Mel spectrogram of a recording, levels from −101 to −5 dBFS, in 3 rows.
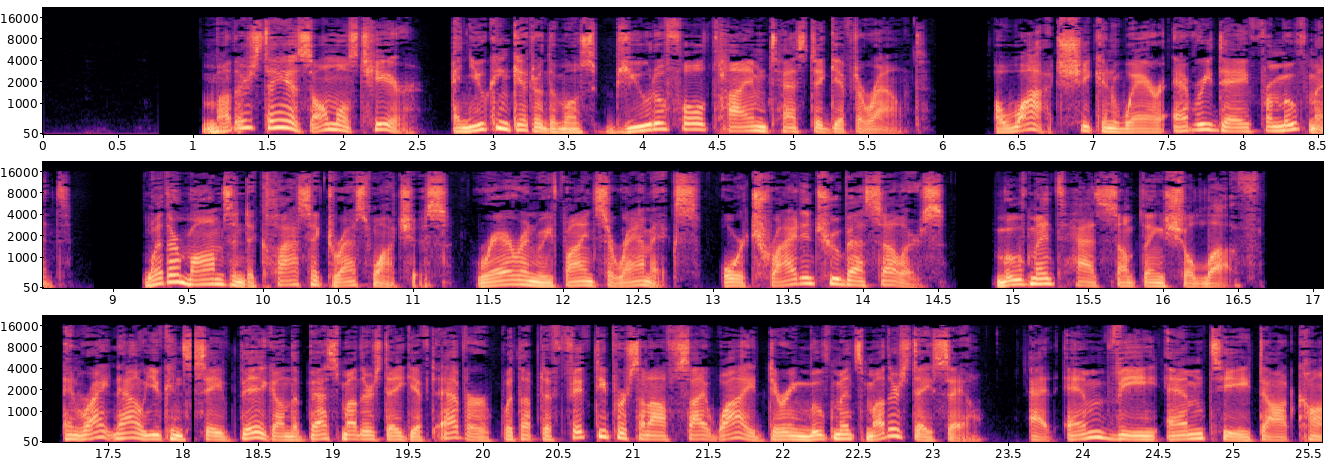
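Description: At 18.04 s, between "right now you can" and "big on the best", a gap between stream segments opens a hard-edged hole of silence about 30 ms long. The timestamps of adjacent segments don't quite meet, and the player pads the difference with silence. The position fits a 6-second segment boundary, and no speech is lost.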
